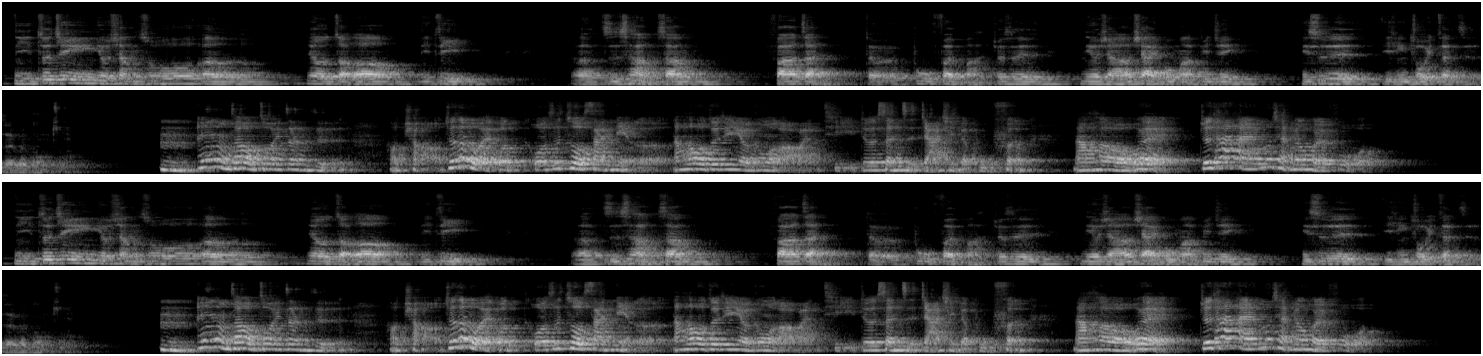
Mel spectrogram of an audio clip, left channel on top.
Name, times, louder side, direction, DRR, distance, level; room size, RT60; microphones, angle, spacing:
voice 1, 0.1-2.6 3.0-4.7 5.7-7.1 7.7-8.3 8.6-10.4 10.8-12.4 13.0-15.5, left 1 dB, 40° left, 2 dB, 2.8 m, -26 dB
voice 2, 16.4-25.0 25.5-26.5 26.8-28.4, right 1 dB, 10° right, -1 dB, 1.5 m, -24 dB
15.5 x 15.5 x 2.4 m, 0.96 s
head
